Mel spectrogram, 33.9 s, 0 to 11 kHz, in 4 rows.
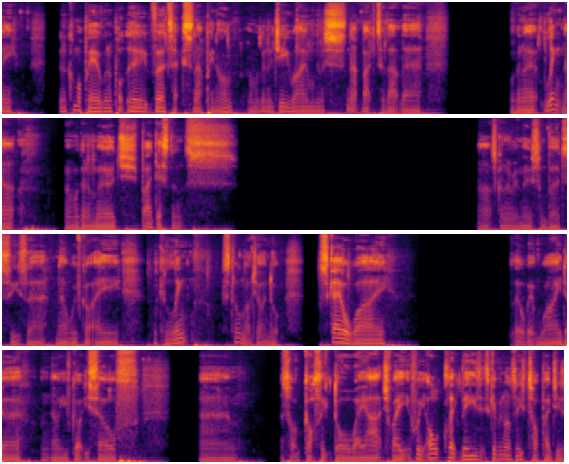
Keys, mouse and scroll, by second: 1.3 click, 3.9 g, 5.8-6.4 scroll up 3, 6.4 middle click, 6.9 shift+middle click, 8.0 l, 9.7 m, 12.6 click, 16.6 click, 17.1 middle click, 18.3-19.0 scroll down 1, 19.1 l, 20.4 middle click, 21.7 s, 25.2 middle click, 25.6 scroll up 1, 26.7 2, 27.5 alt+click, 29.7 alt+shift+click, 30.4 middle click.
